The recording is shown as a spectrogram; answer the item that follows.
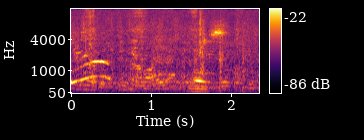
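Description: A faint human voice: a short, high vocal sound that rises and falls in pitch, like a wordless 'ooh' or 'hmm', followed by a lower murmur about a second and a half in.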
